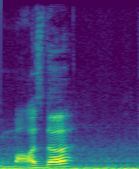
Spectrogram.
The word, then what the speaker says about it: Mazda: of manufacturers do that it's pronounced matsuda uh it's actually pronounced mazda whatever we'll say it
